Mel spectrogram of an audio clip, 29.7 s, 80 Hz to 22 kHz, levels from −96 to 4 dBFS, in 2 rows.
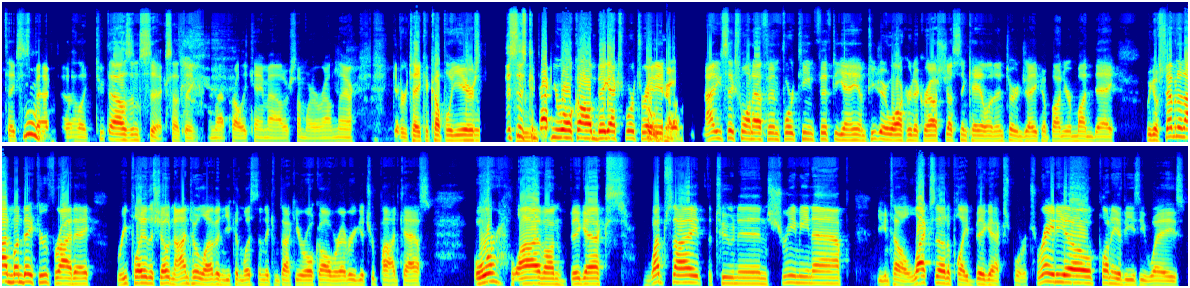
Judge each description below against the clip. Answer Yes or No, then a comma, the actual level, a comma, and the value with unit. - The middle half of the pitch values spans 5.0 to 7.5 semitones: Yes, wide, 5.6 semitones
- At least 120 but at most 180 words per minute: No, average, 200 wpm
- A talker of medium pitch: Yes, medium, 155 Hz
